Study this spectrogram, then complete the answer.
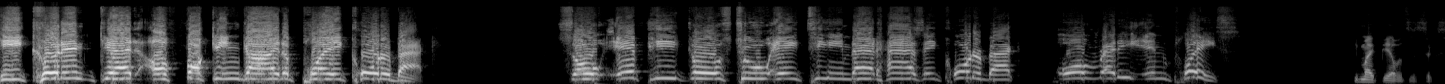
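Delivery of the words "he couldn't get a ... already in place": drawn-out shouting, very loud, high, slow. Arguing about a coach's record with another speaker: yelling. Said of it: "Sorry for yelling".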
